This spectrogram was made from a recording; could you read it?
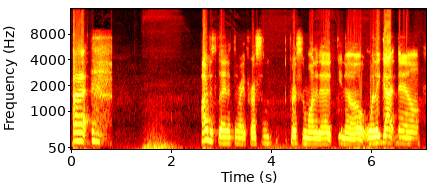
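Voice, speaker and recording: A man co-hosting a podcast in casual chat, animated and swearing, often acting out reactions. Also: a little high, measured pace, low-quality recording. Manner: animated, profane, slips into impressions. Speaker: podcast co-host.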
